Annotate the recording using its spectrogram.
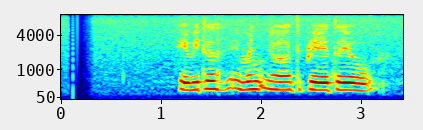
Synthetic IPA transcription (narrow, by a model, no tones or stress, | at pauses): eʋitɐemɐɲɲaːt̪ipreːt̪ɐjoː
